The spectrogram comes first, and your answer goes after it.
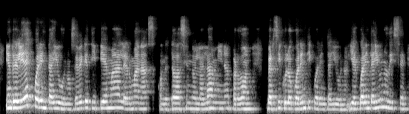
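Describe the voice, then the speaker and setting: A woman's voice: mid-range voice, a little mellow. Woman teaching a Bible study in an echoey room. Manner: reads verses aloud and speaks them as heartfelt prayers; addresses listeners directly with questions.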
